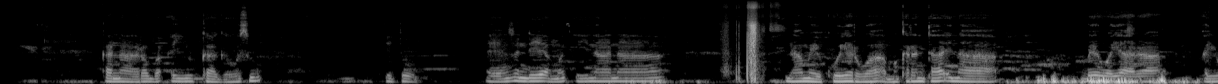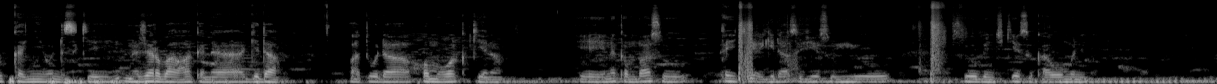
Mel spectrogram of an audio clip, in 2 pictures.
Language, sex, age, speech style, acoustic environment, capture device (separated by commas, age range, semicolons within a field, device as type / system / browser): Hausa, male, 25-34, happy; focused, people talking; traffic; music; nature, mobile / Linux / Chrome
